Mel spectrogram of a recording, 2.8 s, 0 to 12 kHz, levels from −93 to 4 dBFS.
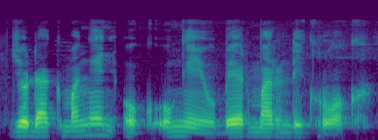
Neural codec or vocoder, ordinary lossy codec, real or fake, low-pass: none; none; real; 7.2 kHz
